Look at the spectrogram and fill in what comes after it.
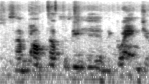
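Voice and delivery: put-on Boston accent. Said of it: "He's got a nice Boston accent".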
